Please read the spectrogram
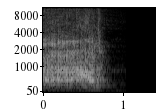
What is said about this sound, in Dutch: Ja, je hebt de beer gehoord. Dat wil zeggen dat we verbonden zijn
